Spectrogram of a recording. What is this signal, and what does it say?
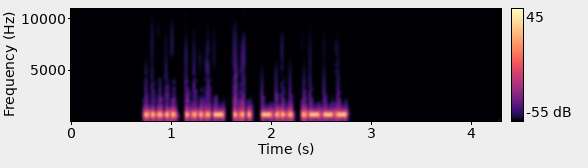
Morse code, heard as a keyed tone, about 36 wpm, 700 Hz. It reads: 54SBJ
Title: Five Challenging Letter-Number Combinations 35wpm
